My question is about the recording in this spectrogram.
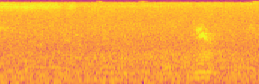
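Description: Faint buzzing of honeybees flying close by, the drone of single bees coming and going.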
